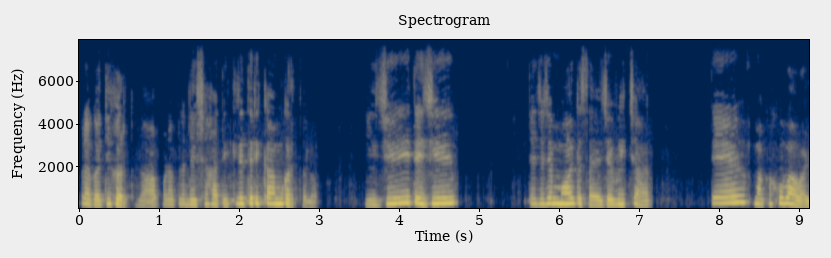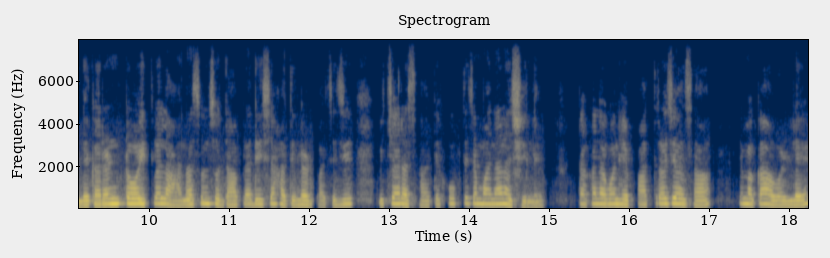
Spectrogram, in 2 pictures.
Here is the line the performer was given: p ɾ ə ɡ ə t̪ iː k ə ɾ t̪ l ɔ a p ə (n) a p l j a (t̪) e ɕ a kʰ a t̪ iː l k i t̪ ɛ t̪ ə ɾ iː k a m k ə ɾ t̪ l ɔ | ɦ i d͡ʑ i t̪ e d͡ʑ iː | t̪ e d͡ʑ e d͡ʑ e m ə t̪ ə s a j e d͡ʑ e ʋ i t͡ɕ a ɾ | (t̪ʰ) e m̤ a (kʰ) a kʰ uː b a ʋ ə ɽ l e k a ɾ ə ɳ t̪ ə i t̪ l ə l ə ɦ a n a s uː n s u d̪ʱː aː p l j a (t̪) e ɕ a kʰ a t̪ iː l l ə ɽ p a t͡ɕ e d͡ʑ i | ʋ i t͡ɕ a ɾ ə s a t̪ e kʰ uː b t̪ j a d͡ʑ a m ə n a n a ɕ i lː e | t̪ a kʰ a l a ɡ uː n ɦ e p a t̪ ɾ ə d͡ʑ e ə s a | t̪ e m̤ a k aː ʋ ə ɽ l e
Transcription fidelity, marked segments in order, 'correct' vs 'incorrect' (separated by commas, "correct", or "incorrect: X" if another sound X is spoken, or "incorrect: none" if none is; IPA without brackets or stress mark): incorrect: ɳ, incorrect: d̪, incorrect: t̪, incorrect: k, incorrect: d̪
